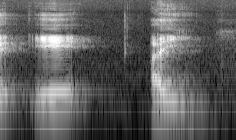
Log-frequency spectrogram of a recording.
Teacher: कंठ और तालु इन दो स्थानों से ए, ऐ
